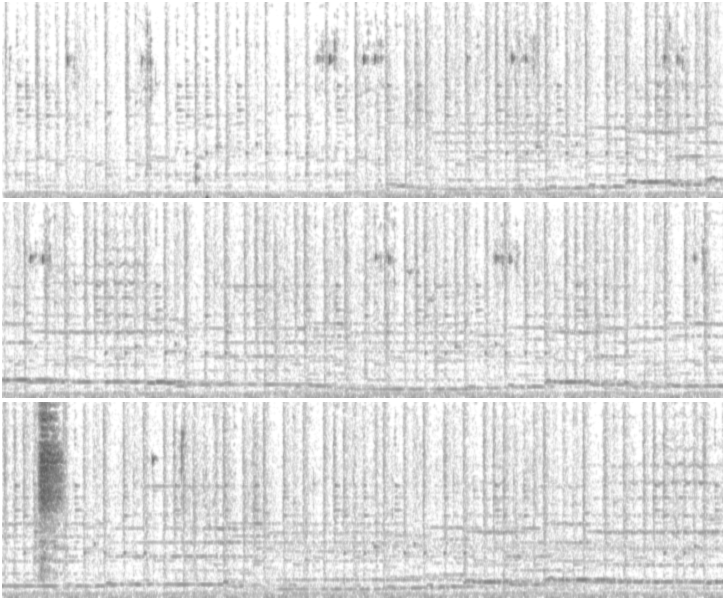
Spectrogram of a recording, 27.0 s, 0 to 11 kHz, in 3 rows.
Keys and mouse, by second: 0.8 click, 1.7 click, 3.9 click, 4.5 click, 5.8 click, 6.4 click, 8.2 click, 9.3 click, 13.6 click, 15.2 click, 17.6 click, 19.9 click, 21.8-24.8 drag.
